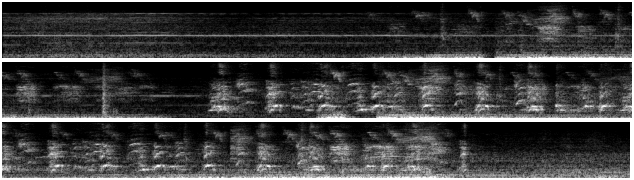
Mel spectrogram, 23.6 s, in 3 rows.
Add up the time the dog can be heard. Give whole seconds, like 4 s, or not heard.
11 s.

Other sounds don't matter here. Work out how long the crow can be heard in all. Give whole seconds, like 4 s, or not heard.
15 s.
